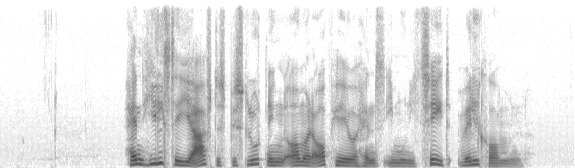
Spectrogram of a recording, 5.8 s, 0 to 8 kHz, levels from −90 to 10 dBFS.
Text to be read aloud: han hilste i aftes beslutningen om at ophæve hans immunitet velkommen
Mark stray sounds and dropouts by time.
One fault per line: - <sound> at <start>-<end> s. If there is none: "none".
none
